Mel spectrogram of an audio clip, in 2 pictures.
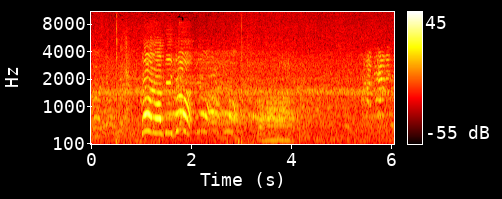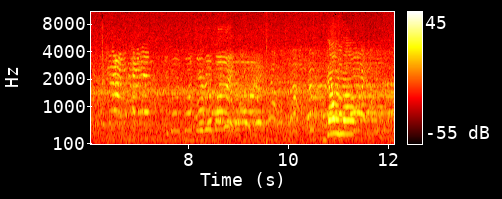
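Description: Young male players shout to each other across an echoing indoor hall.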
